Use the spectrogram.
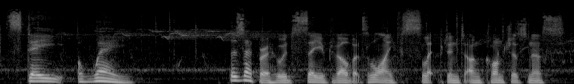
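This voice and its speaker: Deep-voiced man narrating a dramatic story. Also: expressive, moderate pace, a little mellow. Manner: intense, theatrical. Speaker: reader of a fan fiction story. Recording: clearly noisy background.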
